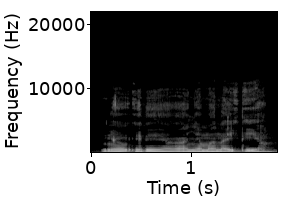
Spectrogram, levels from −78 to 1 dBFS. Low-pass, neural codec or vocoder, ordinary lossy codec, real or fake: none; none; none; real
